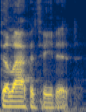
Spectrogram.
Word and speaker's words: dilapidated: You said tated, and it's dated.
